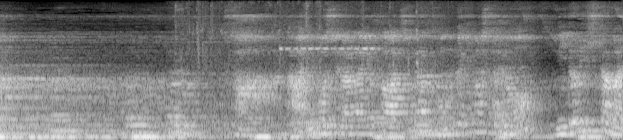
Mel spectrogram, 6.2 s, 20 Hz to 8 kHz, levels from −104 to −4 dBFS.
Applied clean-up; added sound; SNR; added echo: none; Subway, metro, underground; 15 dB; reverberation time 0.7 s.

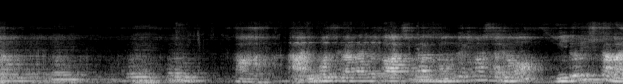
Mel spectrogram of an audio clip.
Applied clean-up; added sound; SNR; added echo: neural separator model SepFormer DNS4.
